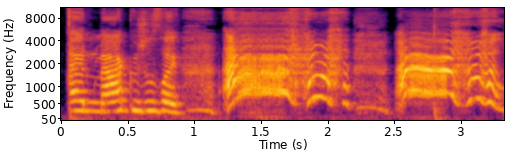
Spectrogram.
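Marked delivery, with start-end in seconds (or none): 1.2-3.3 high mock laughing squeals; imitated laughing fit. Imitating Mac laughing hard at them, high squeals. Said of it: "just laughing so hard".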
